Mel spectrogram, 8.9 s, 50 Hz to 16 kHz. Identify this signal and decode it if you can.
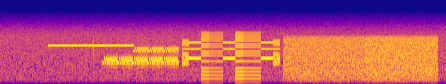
Dial-up modem handshake (V.34 or later), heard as a whistle, warbles, then hiss, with phone line noise.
